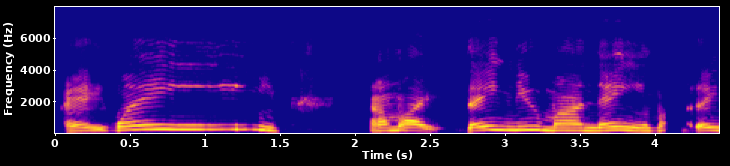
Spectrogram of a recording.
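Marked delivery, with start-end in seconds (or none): 0.1-1.5 imitated female yell. Retelling a female voice heard out there, high mock yell. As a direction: mimic a woman calling out a name in a high voice. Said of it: "I hear a female yell out".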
